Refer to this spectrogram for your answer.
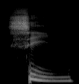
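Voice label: "seme", English; pronunciations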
